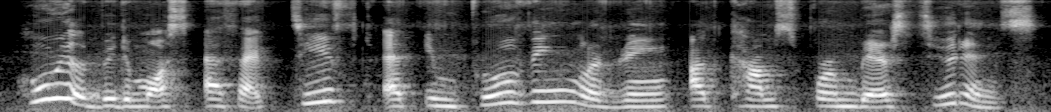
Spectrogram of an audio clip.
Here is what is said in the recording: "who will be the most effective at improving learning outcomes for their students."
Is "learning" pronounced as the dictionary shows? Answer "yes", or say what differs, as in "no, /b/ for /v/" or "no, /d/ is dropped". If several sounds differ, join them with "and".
no, /n/ is dropped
